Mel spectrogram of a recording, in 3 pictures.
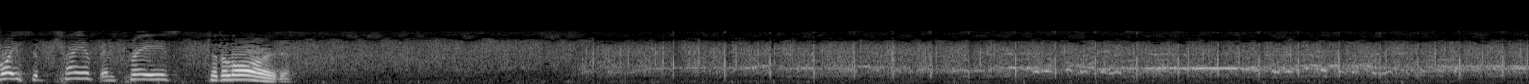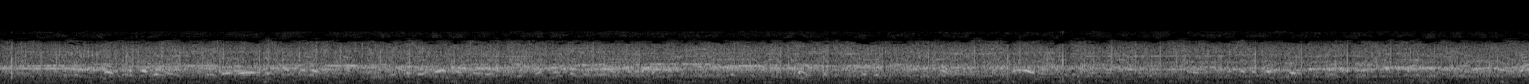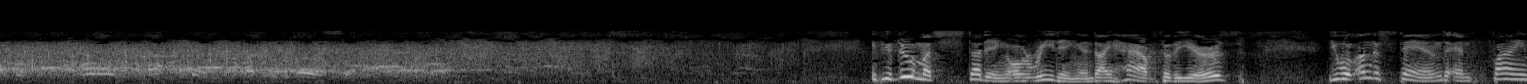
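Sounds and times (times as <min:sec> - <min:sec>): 
speech: 0:00.0 - 0:03.0, 0:39.5 - 0:43.0, 0:43.9 - 0:45.8
audience clapping hands: 0:00.0 - 0:39.8.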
